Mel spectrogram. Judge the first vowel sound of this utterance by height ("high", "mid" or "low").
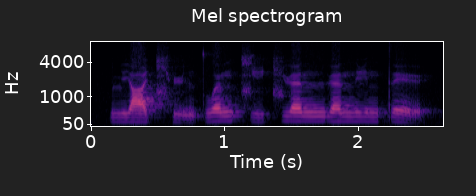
low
